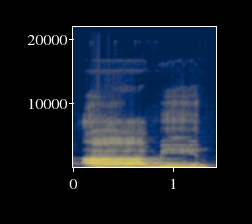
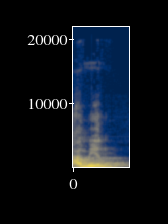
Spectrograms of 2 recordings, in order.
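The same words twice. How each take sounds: First: The first vowel is held long. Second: The first vowel is short. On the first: The speaker calls it right. "Bacaannya amin dua harokat" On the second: The speaker calls it wrong. "pondok we amin lepat"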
